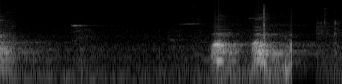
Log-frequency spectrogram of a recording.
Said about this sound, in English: My insane little puppy that I just got over the weekend started just causing a ruckus in our backyard.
